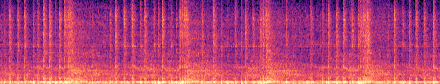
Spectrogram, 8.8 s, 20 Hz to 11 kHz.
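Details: Yamaha YZ250 two-stroke (270cc/250cc) motocross bike, first start after a full engine rebuild (bottom end, transmission, bearings, clutch, power valve), took a few kicks: crisp ringing note blipped repeatedly, clean pickup and quick return, no knocking; smoke from assembly oils normal; runs normally.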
